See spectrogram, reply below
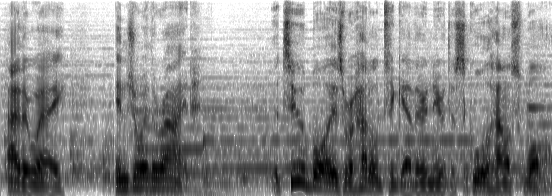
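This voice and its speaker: Male narrator for a family audio drama, mid-pitched voice, clear music underneath. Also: animated, moderate pace. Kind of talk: scripted storytelling narration.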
